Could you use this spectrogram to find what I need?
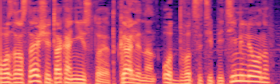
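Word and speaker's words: Cullinan: И он называется Каллинан, и пишется тоже Каллинан. Но они произносят Каллинан.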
